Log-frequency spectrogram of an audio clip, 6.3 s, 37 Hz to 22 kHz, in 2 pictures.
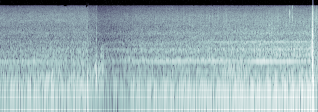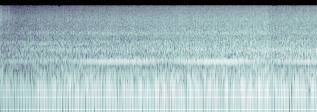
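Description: Diesel pickup engine, the Ram 2500's 6.7-litre Cummins turbo diesel, running at a steady idle with a thin steady whine over the rumble, and one sharp click about three seconds in.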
